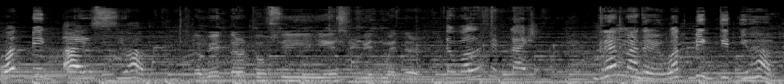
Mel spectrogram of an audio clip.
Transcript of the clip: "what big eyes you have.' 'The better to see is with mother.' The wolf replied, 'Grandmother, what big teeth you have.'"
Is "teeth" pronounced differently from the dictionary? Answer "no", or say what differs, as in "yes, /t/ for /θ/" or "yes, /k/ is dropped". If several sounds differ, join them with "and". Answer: yes, /t/ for /θ/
